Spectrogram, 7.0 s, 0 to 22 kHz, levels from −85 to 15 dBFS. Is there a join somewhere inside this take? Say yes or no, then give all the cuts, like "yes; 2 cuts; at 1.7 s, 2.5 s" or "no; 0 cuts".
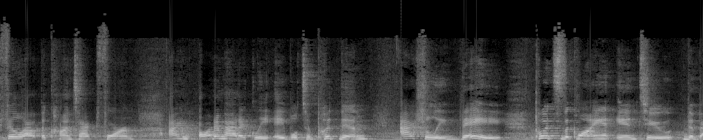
yes; 1 cut; at 5.3 s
